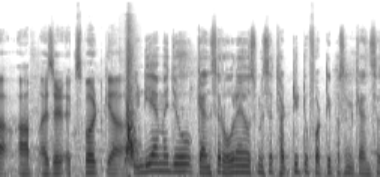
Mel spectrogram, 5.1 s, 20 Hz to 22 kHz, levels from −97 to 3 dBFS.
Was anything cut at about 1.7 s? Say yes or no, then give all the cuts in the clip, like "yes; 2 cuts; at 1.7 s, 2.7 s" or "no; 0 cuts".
yes; 1 cut; at 1.7 s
